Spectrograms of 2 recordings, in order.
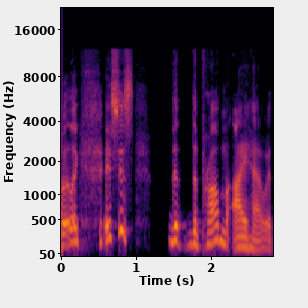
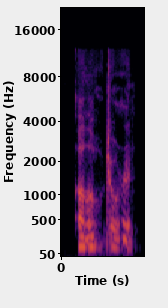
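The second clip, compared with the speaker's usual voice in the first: familiar, well-worn puppet voice; 9 dB quieter than usual. Doing an impression of Jigsaw saying his famous line: Jigsaw impression. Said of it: "one I can do".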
